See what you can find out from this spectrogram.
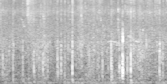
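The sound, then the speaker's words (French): Water droplets from melting snow patter on wet leaves, with a carpet of fresh snow, in an irregular stream of soft, crisp ticks and splashes, a few sharper drips standing out over a steady, hissing wash of moisture. “Ces sons de fonte agréables, gouttelettes d'eau, feuilles humides, mouillées, tapis de neige fraîche.”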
